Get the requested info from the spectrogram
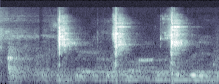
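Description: Filarmonica straight razor passed across the hand to make the blade sing: three short, hissy scrapes about half a second apart.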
